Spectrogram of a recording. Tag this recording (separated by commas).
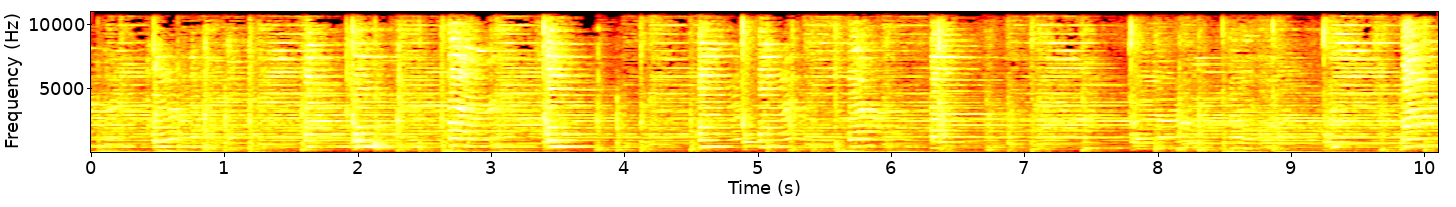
playing sitar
